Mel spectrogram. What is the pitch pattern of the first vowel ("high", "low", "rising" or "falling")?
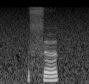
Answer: rising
